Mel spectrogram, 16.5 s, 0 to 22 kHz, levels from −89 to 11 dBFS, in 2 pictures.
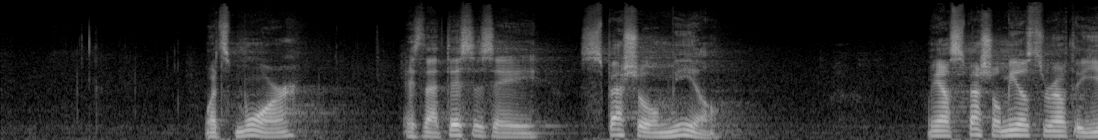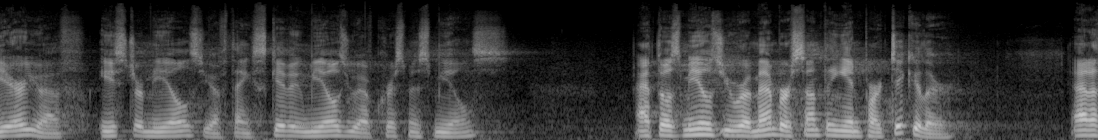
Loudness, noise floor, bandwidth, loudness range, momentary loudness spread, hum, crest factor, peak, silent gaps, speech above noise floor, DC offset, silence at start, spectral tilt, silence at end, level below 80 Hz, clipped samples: -22 LUFS; -61 dBFS; 18.5 kHz; 7 LU; 14 LU; none; 22 dB; -2 dBFS; none; 39 dB; under 0.1%; 1.55 s; -4.5 dB/octave; 0 s; -56 dBFS; under 0.1%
